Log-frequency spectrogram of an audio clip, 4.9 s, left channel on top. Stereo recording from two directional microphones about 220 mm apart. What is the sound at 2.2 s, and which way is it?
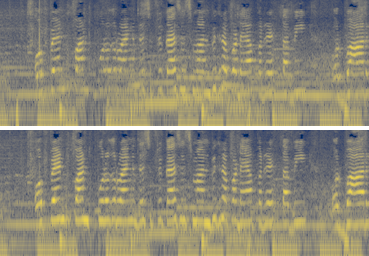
Speech, 10° right (ahead or behind).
